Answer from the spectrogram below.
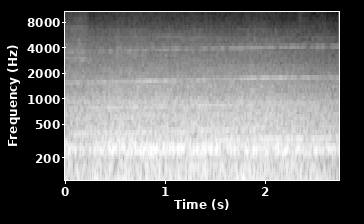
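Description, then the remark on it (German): A steady hum inside a hydrogen fuel cell bus in Palma, Mallorca: a low, continuous drone with a faint high electric whine on top, unchanging for the whole stretch, much like a cabin at cruising altitude. No one speaks. “Ich nehme euch vielleicht erstmal mit in den Bus, mit dem ich gefahren bin, der mit Wasserstoff betrieben wird.”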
